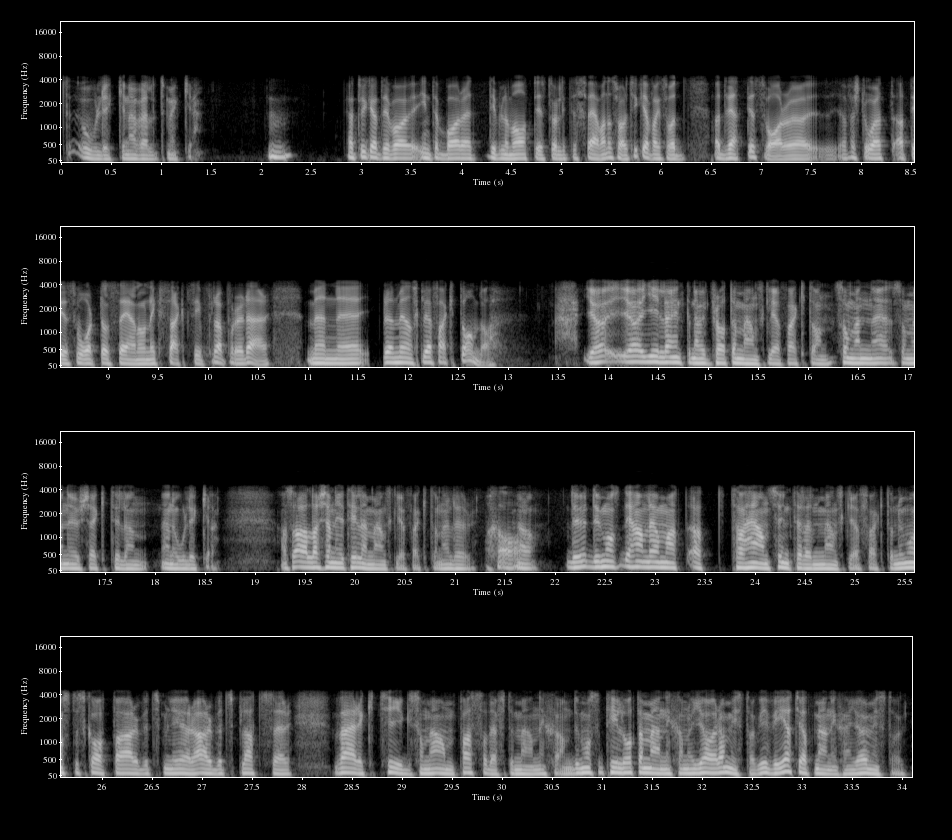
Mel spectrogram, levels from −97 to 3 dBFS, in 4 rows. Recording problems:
high frequencies cut off; severe; nothing above 4 kHz

